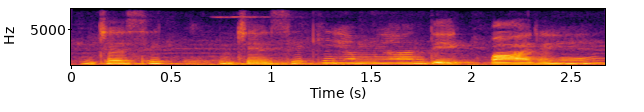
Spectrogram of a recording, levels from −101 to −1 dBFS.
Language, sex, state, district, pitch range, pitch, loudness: Hindi, female, Chhattisgarh, Raipur, 205-290 Hz, 225 Hz, -15 LUFS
